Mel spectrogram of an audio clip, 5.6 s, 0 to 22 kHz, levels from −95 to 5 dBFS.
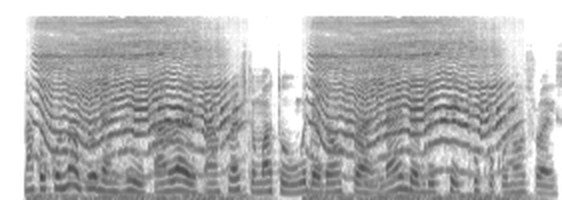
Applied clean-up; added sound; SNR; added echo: none; Squeak; -3 dB; none.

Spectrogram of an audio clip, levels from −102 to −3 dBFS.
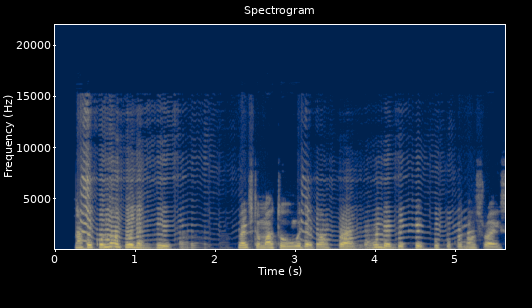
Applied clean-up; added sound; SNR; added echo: neural mask model RNNoise.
